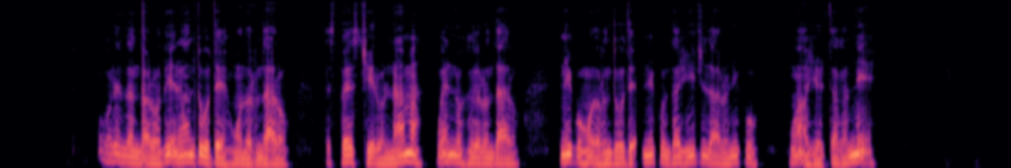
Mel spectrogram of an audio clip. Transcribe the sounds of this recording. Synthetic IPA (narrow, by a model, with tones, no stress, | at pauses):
o˦ɾe˧nd̪a˧nd̪a˧˨ɾo˨ðĩ˦ʔã˧a˦nd̪u˦t̪̬e˧ɦã˧˨˧d̪o˧ɾnd̪a˨˧ɾo˧ | ðe˧spwe˦st͡ʃi˧ɾo˨nã˨˦mã˧kʷḛ˦nõ˧ɦɨ˧ɾo˧nd̪a̰˨˧ɾo˧ | nĩ˦k̬u˧ɦʷõ˧˨d̪o˨ɾnd̪u˧t̪̬ḛ˧˨nĩ˦ku˧nd̪a˦ʒi˦t͡ʃi˧nd̪a̰˧ʔɾo˧nĩ˦ku˧ | hʷã̰˦ʔã̰˧ʒe˧˨ɾt̪a˧ka˧˦nḛ̃˦ʔḛ̃˧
